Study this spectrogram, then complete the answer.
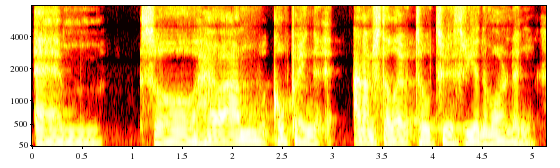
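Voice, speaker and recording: A man with a Scottish accent speaks fairly slowly in a monotone, flat intonation at very even loudness, on a very clean recording with a silent background. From Scotland, Edinburgh. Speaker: football fan. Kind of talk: casual chat.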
